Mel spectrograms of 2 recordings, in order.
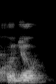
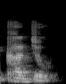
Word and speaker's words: Kojo: You have in Ghana, you have people's name like Kojo. And then those people in Europe, or Europeans, or people who can't pronounce the name, they say Kajo. It's a wrong tone.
